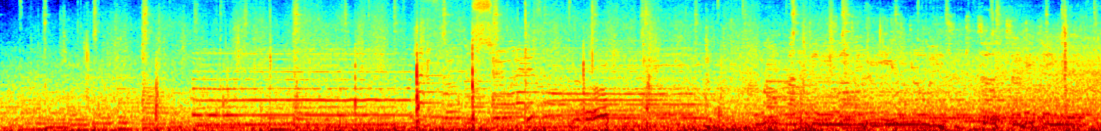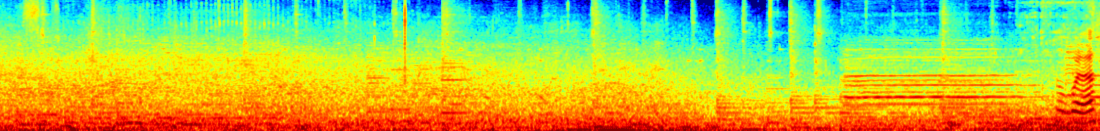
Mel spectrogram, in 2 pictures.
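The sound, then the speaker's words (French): Continuous street traffic: cars rumble past while a tram's tonal electric whine rises near the start and again at the end, with faint voices mixed into the busy roar. “c'est un, autre champ, hein. les bagnoles, les trams.”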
